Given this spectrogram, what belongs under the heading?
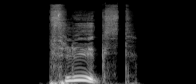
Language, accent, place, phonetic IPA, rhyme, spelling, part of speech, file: German, Germany, Berlin, [p͡flyːkst], -yːkst, pflügst, verb, De-pflügst.ogg
- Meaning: second-person singular present of pflügen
